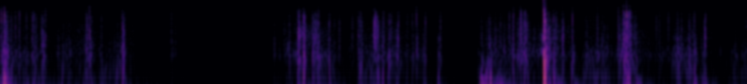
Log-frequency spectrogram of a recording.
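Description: A large pile of small, solid, sugar-shell-coated chocolate M&M candies is stirred with a thin wooden stick, the candies clicking against each other. Bursts of quick, bright crinkly clicks come in three stretches, split by a near-silent gap around two seconds.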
